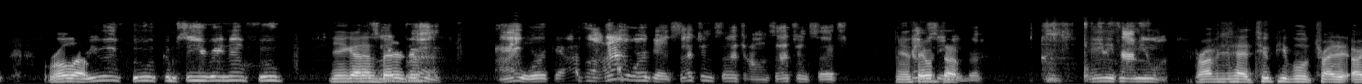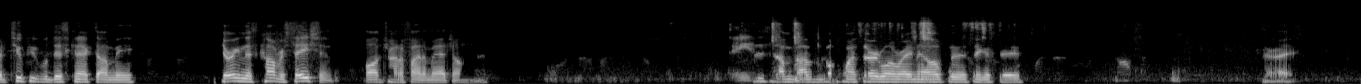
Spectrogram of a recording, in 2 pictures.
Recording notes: I literally recorded it while at work. While I deal with customers at the same time.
